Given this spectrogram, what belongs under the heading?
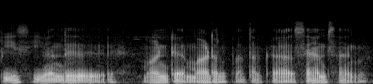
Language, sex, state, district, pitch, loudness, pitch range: Tamil, male, Tamil Nadu, Namakkal, 95 Hz, -20 LUFS, 85-120 Hz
